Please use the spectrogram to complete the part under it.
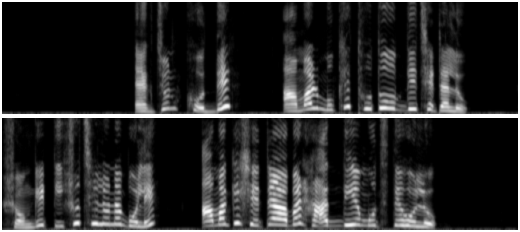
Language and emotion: Bengali, disgusted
